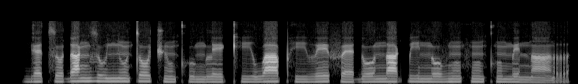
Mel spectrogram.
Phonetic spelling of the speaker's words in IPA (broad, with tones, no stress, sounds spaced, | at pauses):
ɡ ɛ˨ t͡s ʊ˨ ɗ a˦ ŋ z u˦ ɲ ũ˦ t o˦ t͡ʃ ũ˨ kʰ u˨ ŋ l e˨ kʰ i˨ w a˦ pʰ i˨ β e˦ f ɛ˨ ɗ o˦ n a˦ k͡p i˦ n o˦ v ũ˦ f ũ˦ kʰ ũ˦ m e˨ n ã˨ r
